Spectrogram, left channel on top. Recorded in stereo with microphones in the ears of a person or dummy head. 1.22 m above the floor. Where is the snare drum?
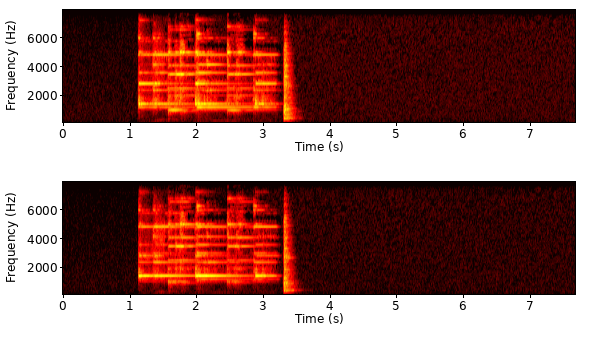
5° right (ahead or behind), 0.8 m.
